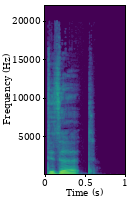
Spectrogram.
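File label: "dessert" British English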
